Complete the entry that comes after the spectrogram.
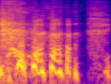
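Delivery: a loud, bursting laugh; hearty laugh. Real, not acted. Laughing loudly at host's joke about four hours. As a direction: let a big real laugh out.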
